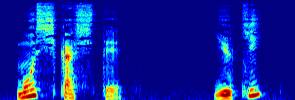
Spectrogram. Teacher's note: Hili ni swali, hivyo sentensi inatamkwa kwa toni ya juu.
